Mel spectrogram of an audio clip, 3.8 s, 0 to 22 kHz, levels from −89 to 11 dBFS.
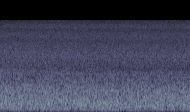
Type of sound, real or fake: real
